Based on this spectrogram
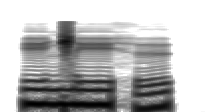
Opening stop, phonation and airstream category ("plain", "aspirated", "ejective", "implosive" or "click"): click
